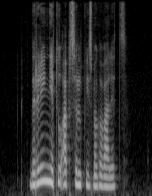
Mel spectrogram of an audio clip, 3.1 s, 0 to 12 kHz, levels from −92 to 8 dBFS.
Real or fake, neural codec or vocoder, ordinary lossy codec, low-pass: fake; codec, 24 kHz, 0.9 kbps, WavTokenizer, medium speech release version 1; none; none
